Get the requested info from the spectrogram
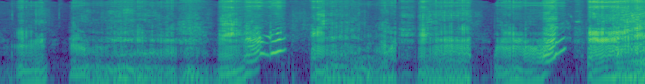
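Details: North American coyote making low, rough, rattling growls in bursts of about a second, with short high whining squeals between them.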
